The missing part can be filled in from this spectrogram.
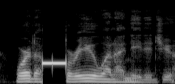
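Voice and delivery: snarky, swooping, sarcastic delivery. Retelling what a sergeant said after a gut punch: imitating a sarcastic remark. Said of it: "saying in some sarcastic way".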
